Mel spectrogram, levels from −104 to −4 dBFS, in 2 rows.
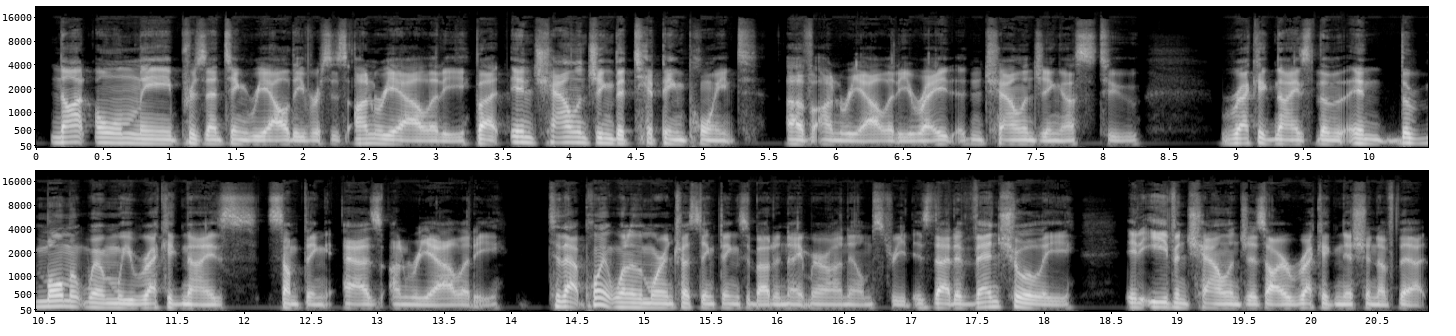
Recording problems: none

